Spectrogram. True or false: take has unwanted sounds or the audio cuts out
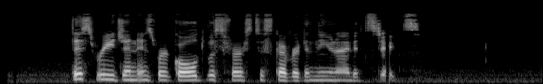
true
